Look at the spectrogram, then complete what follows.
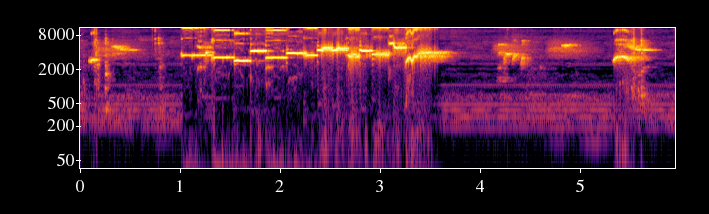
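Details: Brown-streaked flycatcher song for training other songbirds: a dense, fast sequence of high whistles and twittering notes lasting over two seconds, followed by sparse soft chirps, over a steady low hum.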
